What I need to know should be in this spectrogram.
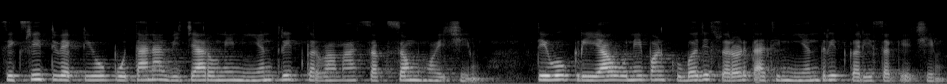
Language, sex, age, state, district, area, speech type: Gujarati, female, 30-45, Gujarat, Anand, rural, spontaneous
